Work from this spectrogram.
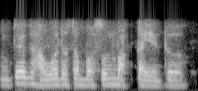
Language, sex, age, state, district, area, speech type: Marathi, male, 30-45, Maharashtra, Ratnagiri, urban, conversation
